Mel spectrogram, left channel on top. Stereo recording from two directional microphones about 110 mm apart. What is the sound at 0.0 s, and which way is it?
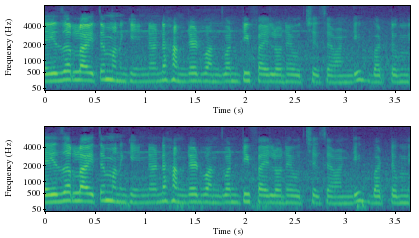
A woman's voice, 10° right (ahead or behind).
